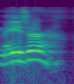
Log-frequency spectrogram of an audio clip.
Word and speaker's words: Mazer: Are you ready on Mazer? Am I saying it right? Mazer? Said it right. Just like razor, but not so sharp.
